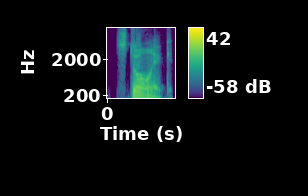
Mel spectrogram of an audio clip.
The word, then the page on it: Stoic: American English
